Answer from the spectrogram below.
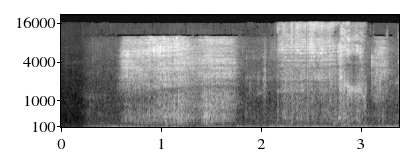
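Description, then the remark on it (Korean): Loud, wet slurping of noodles (guksu, 'myeonchigi') in two long drawn-out pulls, the second broken into shorter sucking bursts, with a low steady hum underneath and no talking. “아, 면치기.”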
